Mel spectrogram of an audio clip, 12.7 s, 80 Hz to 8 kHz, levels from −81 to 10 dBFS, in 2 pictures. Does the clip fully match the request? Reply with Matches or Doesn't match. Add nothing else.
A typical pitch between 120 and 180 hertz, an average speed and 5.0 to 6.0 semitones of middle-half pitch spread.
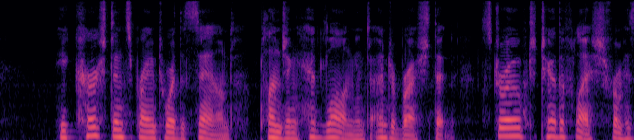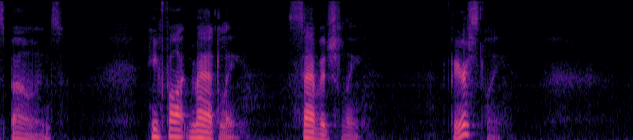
Doesn't match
